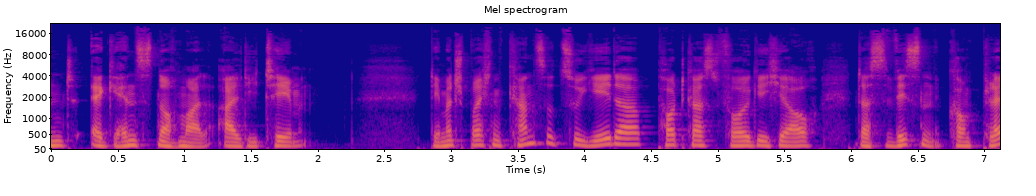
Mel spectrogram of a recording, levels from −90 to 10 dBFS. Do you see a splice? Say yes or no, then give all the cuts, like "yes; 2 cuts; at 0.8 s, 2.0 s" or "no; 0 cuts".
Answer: no; 0 cuts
